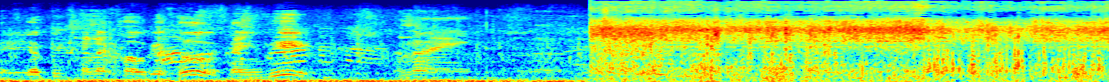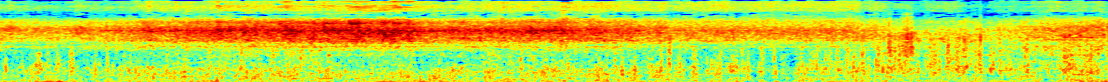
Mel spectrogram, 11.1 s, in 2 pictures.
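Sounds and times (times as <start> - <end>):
wind buffeting microphone: 1.4 - 11.0
train coaches rumbling on track: 2.9 - 11.0.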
